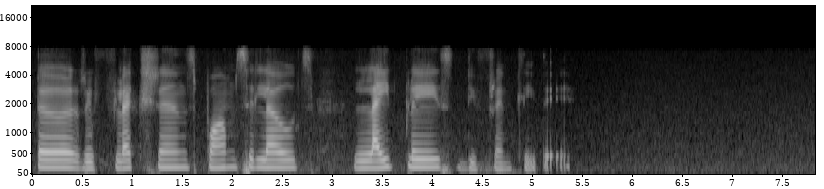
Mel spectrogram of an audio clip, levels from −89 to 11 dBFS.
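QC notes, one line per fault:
The speech carries the bandwidth of G.722 wideband telephone coding, reaching up to about 7 kHz, with coding damage at most faint, as expected at 64 kbit/s.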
